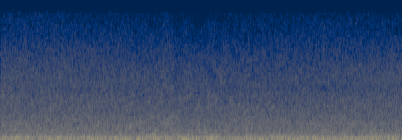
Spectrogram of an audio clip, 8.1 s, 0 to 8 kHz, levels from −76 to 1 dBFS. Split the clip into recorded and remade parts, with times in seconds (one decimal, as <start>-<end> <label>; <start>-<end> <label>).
0.0-2.5 recorded; 2.5-4.6 remade; 4.6-8.1 recorded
